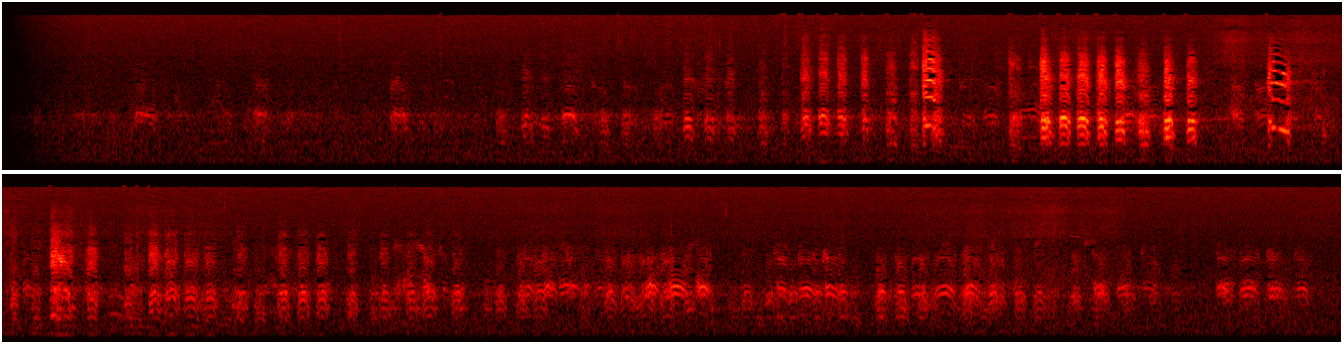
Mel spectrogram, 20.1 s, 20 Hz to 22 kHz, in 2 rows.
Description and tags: Geese fly over my head 2
Geese fly over my head. I did some recordings at Målsjön in Kristdala Sweden, it`s a bird-lake. It´s done in 2nd of april.
microphones two CM3 from Line Audio
And windshields from rycote.
Bird, Sounds, ambiance, ambience, ambient, bird-sea, birds, birdsong, field-recording, flying, geese, general-noise, goose, nature, spring, wings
